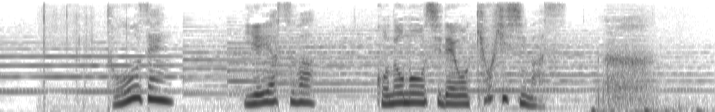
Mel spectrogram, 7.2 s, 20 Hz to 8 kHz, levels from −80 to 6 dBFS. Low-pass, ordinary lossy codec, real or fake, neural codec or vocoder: 7.2 kHz; none; real; none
